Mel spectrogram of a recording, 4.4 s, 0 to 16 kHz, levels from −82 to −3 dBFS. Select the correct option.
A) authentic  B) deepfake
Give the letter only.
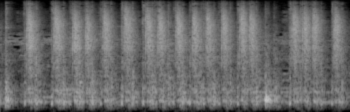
A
